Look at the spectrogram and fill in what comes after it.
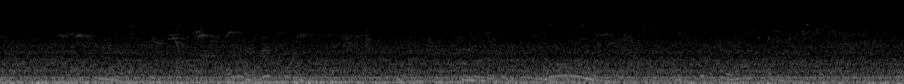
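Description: Faint low cooing calls, a scattered series of short notes that rise and fall in pitch, over a steady low hum. A few faint high chirps sound now and then.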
